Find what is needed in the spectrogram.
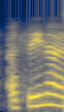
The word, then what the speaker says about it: Athena: I'm on Facebook, Athena Horton, H-O-R-T-O-N. Athena is spelled A-T-H-E-N-A.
